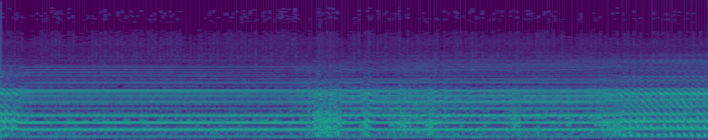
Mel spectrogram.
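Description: Steady buzzing drone through a Marshall mini-stack amp, made by a ProCo RAT and a Marshall Guv'nor distortion pedal at high gain amplifying hum. It is not guitar feedback, since the strings are held. The tone warbles briefly about three seconds in and shifts near the end as the pedal knobs are turned.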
